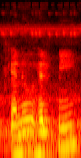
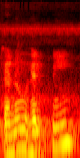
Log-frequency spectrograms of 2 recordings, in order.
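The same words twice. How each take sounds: The two takes are said the same way.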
